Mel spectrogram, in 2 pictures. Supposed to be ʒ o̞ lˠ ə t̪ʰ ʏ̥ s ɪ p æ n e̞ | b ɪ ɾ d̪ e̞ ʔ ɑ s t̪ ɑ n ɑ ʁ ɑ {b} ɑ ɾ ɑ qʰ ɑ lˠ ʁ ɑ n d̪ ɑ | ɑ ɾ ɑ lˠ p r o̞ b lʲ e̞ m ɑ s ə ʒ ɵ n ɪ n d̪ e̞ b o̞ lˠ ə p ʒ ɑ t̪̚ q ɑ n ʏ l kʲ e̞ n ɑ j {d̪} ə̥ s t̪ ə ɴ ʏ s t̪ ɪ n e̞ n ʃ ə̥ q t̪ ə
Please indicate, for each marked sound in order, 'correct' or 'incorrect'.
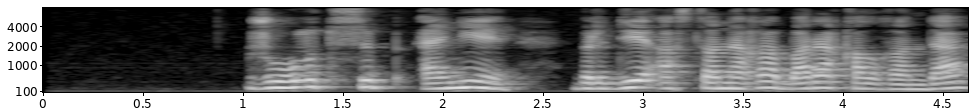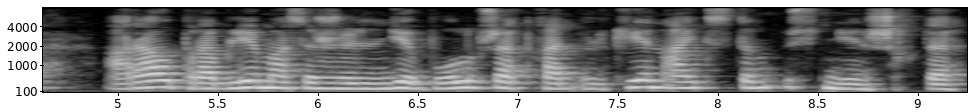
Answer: correct, incorrect

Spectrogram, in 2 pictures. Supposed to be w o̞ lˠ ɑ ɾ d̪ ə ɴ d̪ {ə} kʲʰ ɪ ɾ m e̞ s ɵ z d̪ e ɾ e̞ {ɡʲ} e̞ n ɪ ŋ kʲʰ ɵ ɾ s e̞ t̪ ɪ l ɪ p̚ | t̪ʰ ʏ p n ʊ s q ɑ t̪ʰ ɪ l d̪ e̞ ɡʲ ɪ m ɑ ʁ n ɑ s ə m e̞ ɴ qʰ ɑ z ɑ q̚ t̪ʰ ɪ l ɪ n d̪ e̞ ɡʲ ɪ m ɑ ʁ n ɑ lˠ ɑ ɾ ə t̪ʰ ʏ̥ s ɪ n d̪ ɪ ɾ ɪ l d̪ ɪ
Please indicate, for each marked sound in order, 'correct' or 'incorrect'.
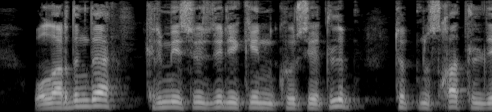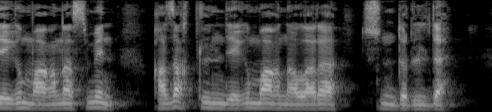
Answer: incorrect, incorrect

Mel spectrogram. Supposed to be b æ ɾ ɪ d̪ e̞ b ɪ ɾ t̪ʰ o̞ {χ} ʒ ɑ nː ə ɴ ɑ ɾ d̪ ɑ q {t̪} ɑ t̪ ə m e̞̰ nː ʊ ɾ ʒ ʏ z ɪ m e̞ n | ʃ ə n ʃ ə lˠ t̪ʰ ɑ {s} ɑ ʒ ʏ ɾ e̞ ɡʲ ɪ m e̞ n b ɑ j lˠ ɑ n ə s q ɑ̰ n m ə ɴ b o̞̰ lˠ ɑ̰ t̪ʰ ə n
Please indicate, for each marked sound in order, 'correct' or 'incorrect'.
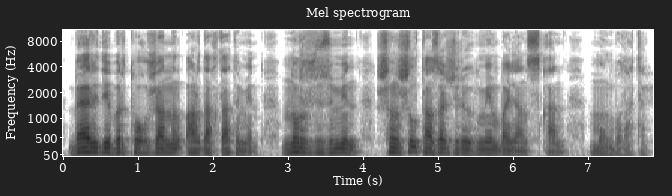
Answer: incorrect, correct, incorrect

